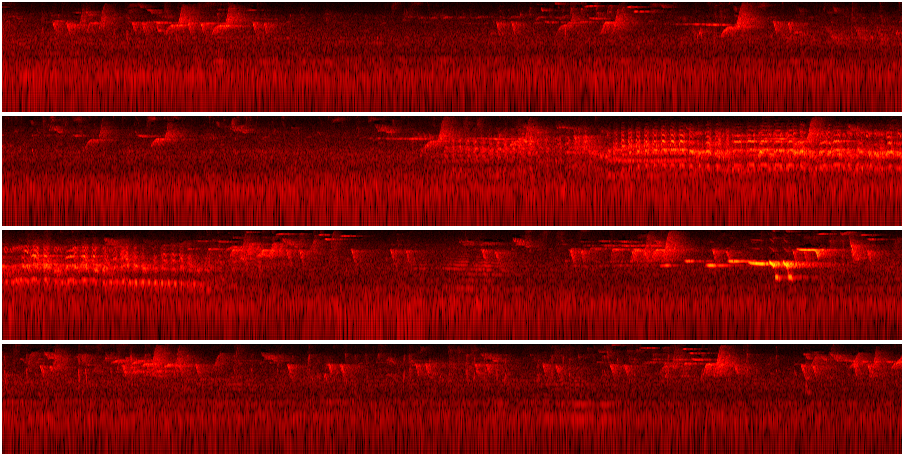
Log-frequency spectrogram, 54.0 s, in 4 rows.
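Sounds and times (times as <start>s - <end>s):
birds chirping: 5.8s - 33.3s.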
